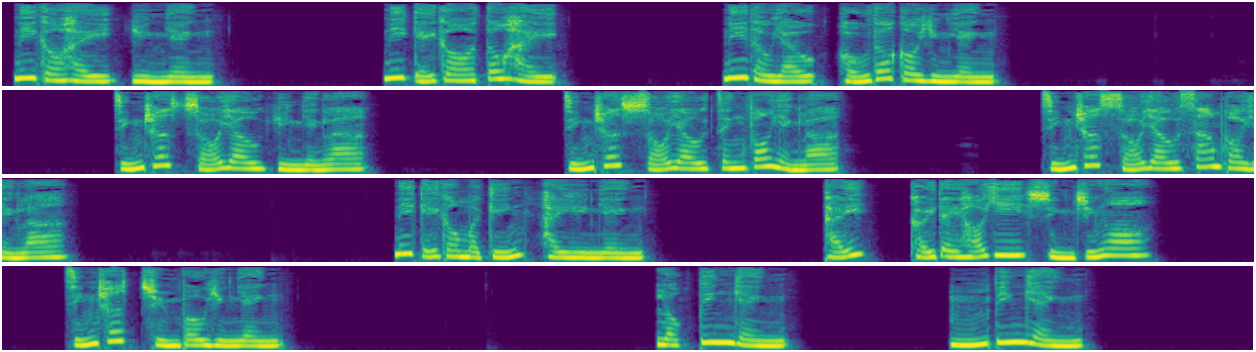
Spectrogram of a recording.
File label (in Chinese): 粤语 慢速描述, 女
